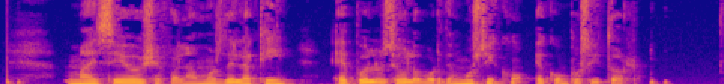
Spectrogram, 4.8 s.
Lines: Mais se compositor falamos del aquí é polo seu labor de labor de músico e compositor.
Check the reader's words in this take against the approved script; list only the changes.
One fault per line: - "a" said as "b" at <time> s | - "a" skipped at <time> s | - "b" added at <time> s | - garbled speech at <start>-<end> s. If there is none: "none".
- "compositor" said as "hoxe" at 0.9 s
- "labor de" skipped at 3.1 s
